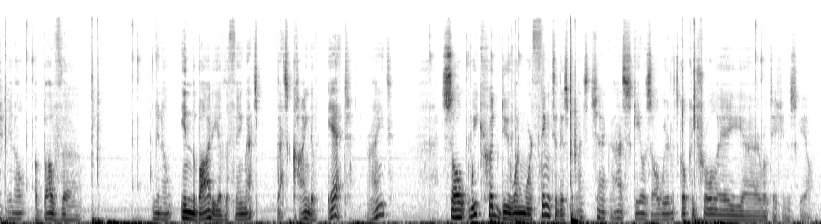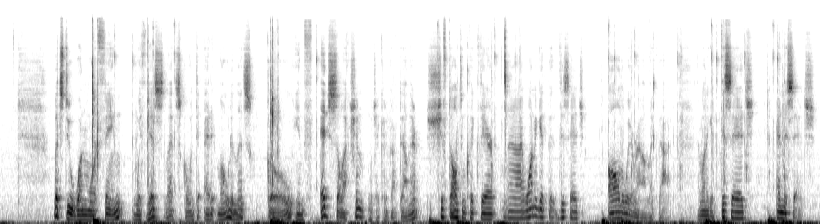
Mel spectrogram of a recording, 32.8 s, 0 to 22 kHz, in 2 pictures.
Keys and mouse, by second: 0.1 Tab, 1.9 z, 3.3 middle click, 7.2-10.7 middle drag, 11.5 n, 14.0 ctrl+a, 18.4 n, 19.4 Tab, 22.0 ctrl+Tab, 25.5-27.6 drag, 27.6-29.7 middle drag, 29.6-32.8 drag.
